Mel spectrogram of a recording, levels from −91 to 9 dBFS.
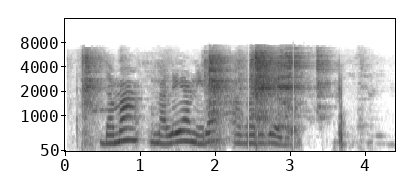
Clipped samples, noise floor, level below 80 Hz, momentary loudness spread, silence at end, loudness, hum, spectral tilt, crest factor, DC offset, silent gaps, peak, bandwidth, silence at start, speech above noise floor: under 0.1%; -47 dBFS; -62 dBFS; 15 LU; 0.4 s; -16 LUFS; none; -1 dB/octave; 20 dB; under 0.1%; none; 0 dBFS; 8 kHz; 0.2 s; 30 dB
